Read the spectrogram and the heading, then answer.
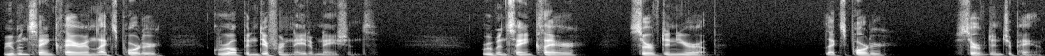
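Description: A man hosting a radio documentary program, narrating and discussing with a steady, earnest delivery. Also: on the low side, unhurried, pauses often, no echo.

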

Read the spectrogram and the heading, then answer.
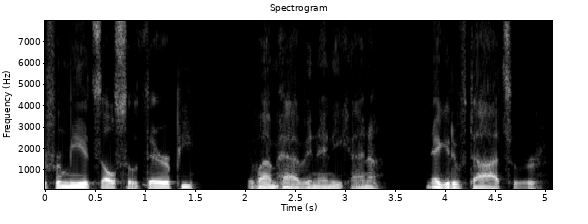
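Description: A man from Alaska, a carver and studio owner, speaking reflectively in a documentary interview, pausing often with fillers. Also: a bass voice, warm tone, no echo. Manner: reflective, halting with many fillers.

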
